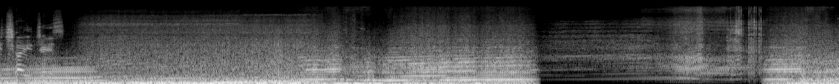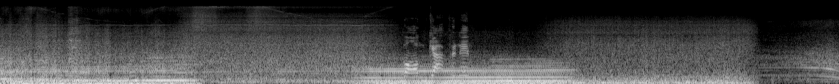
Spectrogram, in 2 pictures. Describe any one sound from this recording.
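A car accelerates hard past, its engine roaring.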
